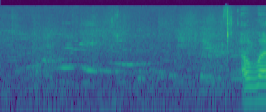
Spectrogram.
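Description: Faint background voices of other shoppers in a store, then a woman begins speaking near the end.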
